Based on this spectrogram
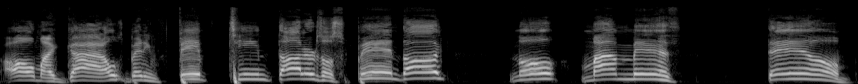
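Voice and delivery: drawn-out, high-pitched dismay; hammed-up high groan of disbelief; dismayed realization. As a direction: replay the horrified realization. Realizing his costly mistake.

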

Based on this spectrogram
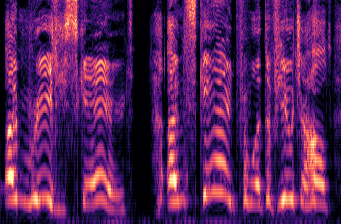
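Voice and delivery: hammed-up worried lefty; mocking scared liberal. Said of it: "It's all".

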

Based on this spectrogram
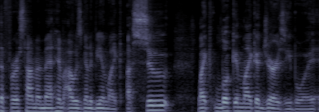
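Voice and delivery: ordinary talk, nothing marked

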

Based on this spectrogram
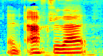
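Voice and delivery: ordinary delivery, nothing marked

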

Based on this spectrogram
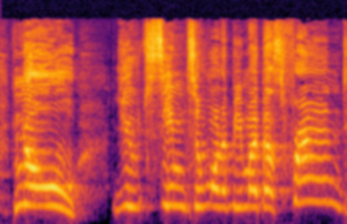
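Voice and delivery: high-pitched mock-desperate cry; dramatic plea. Player pleads with the fading Haviland, in mock desperation. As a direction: wail it way up high, hammed-up.

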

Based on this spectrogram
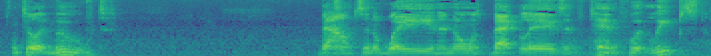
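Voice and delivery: grand Southern gentleman storyteller; southern accent. Pretend. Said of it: "I'm the one doing the voice".

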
